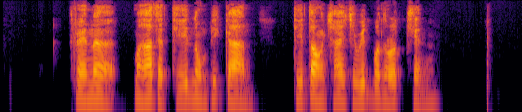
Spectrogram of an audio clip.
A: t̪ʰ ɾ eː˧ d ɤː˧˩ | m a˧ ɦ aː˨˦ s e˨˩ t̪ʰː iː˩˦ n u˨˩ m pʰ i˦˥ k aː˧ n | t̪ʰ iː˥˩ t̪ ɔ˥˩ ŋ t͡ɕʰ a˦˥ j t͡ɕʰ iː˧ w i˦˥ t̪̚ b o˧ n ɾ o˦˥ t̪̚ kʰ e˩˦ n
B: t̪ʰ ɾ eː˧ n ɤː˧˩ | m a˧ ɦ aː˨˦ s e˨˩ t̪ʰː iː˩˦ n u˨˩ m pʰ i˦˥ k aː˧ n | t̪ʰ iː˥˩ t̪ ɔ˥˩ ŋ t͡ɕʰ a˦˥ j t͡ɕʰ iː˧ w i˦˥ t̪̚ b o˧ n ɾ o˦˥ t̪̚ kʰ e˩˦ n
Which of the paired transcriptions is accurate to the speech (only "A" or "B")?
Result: B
